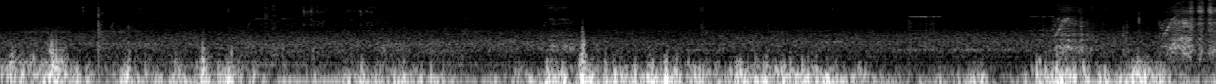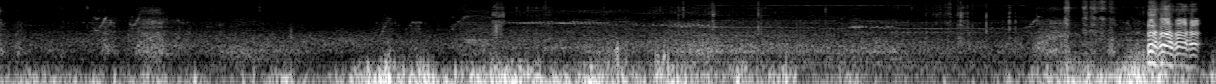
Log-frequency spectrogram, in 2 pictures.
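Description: Battery-electric radio-controlled basher truck driving on asphalt, its motor whine faint and falling in pitch in the later part, under heavy low wind rumble on the phone's microphone. A laugh at the very end.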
